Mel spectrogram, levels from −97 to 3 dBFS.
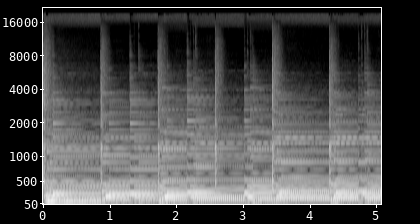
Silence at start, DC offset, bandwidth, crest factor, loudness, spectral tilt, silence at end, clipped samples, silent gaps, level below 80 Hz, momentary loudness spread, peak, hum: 0 s; under 0.1%; 8.4 kHz; 12 dB; -14 LUFS; -9 dB/octave; 0 s; under 0.1%; none; -46 dBFS; 4 LU; 0 dBFS; none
